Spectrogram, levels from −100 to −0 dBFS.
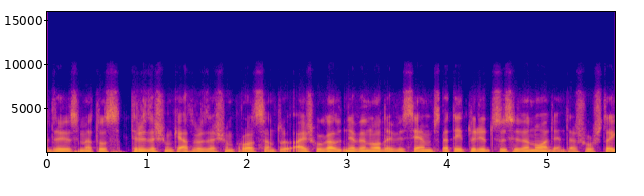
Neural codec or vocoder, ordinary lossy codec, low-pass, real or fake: codec, 16 kHz, 4.8 kbps, FACodec; Opus, 32 kbps; 7.2 kHz; fake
